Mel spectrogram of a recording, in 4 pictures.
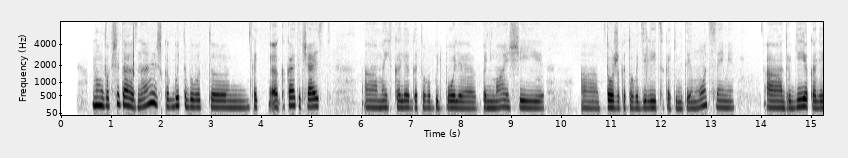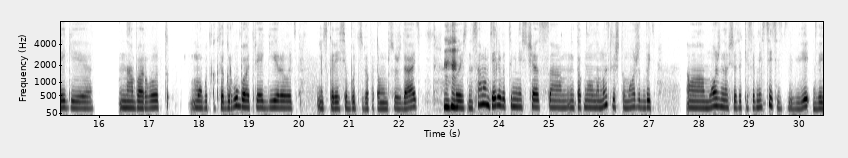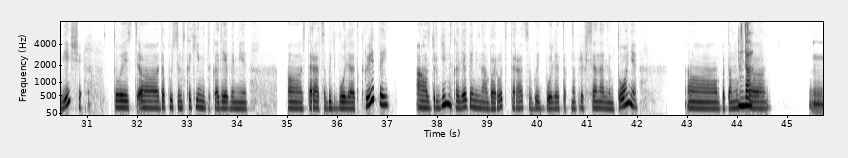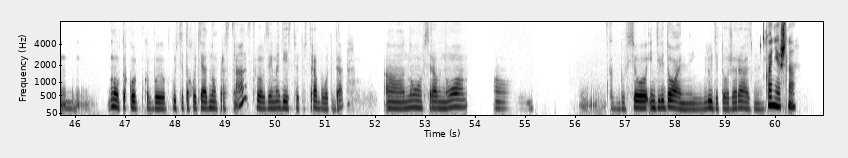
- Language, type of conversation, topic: Russian, advice, Как мне сочетать искренность с желанием вписаться в новый коллектив, не теряя себя?
- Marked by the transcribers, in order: tapping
